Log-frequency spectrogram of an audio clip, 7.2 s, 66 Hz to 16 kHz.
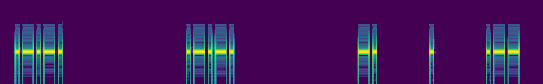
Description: Morse code, heard as a keyed tone, about 25 wpm, spaced as for 10 wpm, 550 Hz. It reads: <AR> <AR> NEW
